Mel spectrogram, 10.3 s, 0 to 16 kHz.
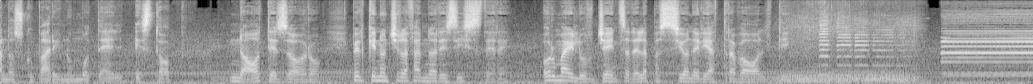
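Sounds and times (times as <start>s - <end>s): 
speech: 0.0s - 8.5s
low rumble of traffic: 0.0s - 10.3s
car horn honking: 8.1s - 10.3s.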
